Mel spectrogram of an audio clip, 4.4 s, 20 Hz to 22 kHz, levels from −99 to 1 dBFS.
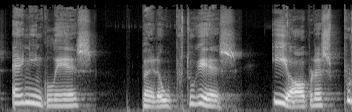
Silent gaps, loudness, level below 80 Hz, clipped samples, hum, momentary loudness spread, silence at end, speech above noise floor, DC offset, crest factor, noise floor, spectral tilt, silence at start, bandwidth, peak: none; -20 LUFS; -56 dBFS; under 0.1%; none; 10 LU; 0 s; 39 dB; under 0.1%; 16 dB; -58 dBFS; -4 dB/octave; 0.15 s; 19 kHz; -4 dBFS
